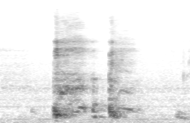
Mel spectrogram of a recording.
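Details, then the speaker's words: Two strong, separate cough bursts from an adult demonstrating a self-assisted cough technique (breathe in, hold, lean forward, cough), as taught for spinal cord injury; forceful voluntary cough. "so from this position you're going to do the same four phases of the cough so you're going to breathe in hold it come forward and cough and we'll have a base in there to collect any mucus that comes"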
